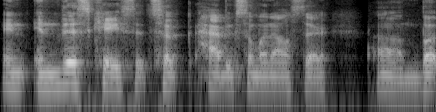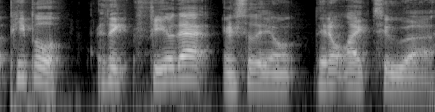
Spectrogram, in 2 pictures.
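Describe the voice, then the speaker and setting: A medium-pitched man's voice with an American accent, lively intonation and a moderate pace. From Louisiana. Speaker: podcast host. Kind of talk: casual chat. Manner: outspoken, loud.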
